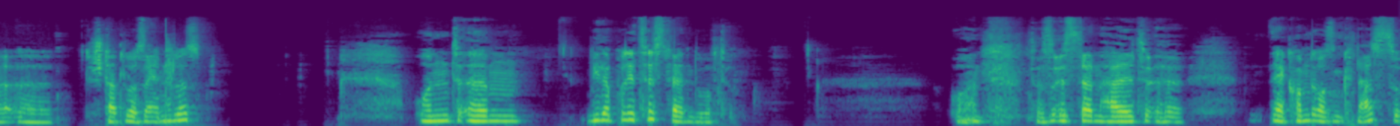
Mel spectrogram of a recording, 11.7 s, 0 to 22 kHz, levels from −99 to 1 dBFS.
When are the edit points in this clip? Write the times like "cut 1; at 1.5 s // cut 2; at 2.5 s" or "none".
none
